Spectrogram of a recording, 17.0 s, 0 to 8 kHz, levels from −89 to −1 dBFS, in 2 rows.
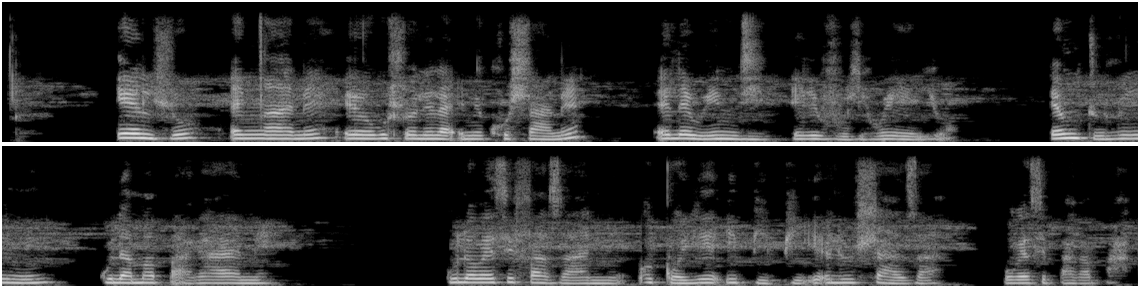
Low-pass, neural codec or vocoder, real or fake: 7.2 kHz; none; real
